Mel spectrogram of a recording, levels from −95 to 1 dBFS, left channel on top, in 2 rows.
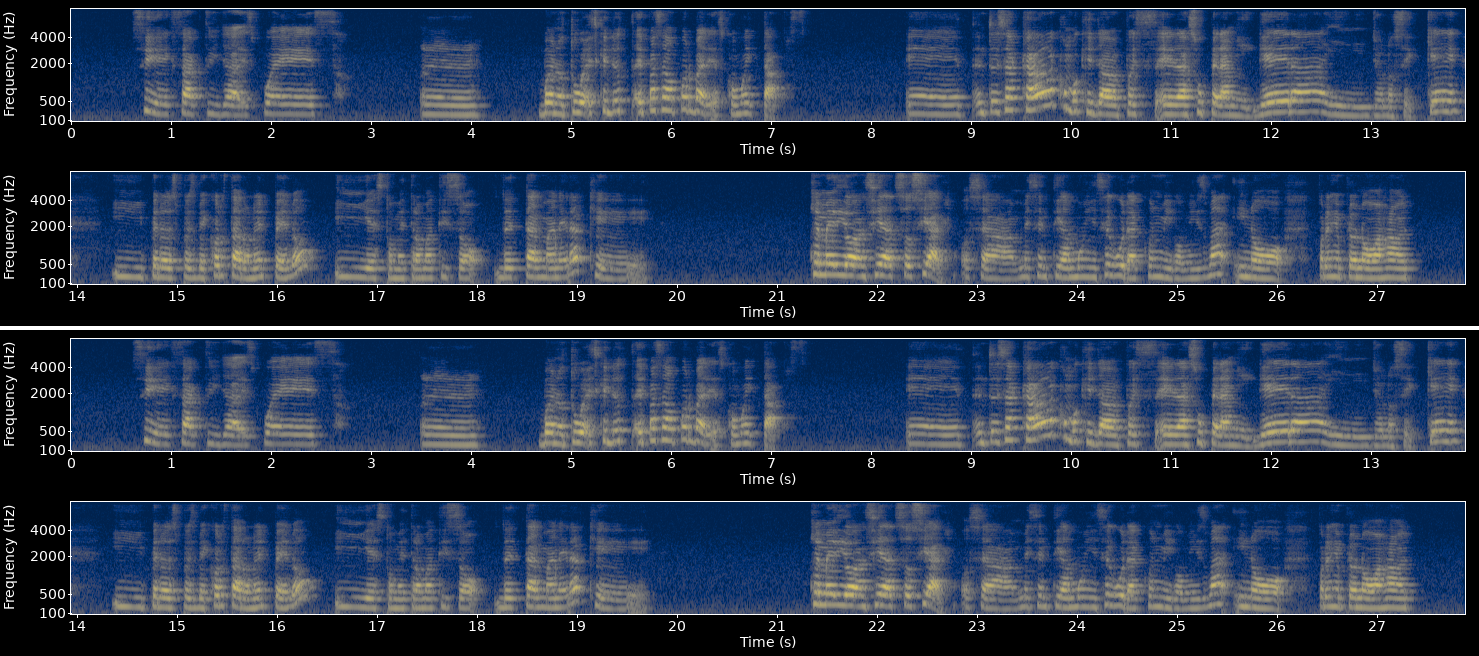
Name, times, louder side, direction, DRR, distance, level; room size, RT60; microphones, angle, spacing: voice 1, 0.7-2.5 3.5-4.1 4.7-7.1 8.4-13.9 14.4-19.7 21.3-27.3, left 1 dB, 10° left, 0.9 m, -28 dB
10.5 x 4.0 x 3.9 m
head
